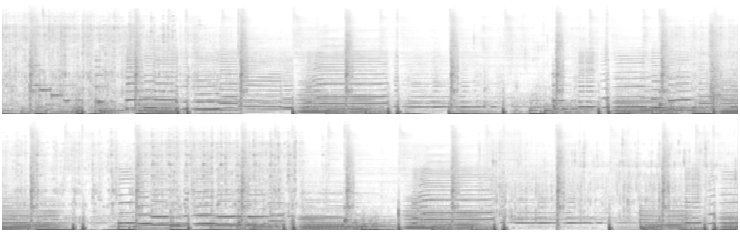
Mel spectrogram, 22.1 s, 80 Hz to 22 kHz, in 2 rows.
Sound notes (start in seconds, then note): 13.6 whisk, whisk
